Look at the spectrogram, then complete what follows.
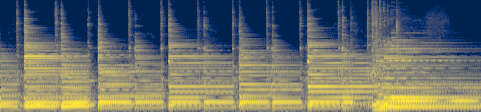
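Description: Steel-string acoustic guitar hybrid-picked: bass notes in steady eighth notes, about two a second, with melody notes on the second and third strings, moving from E minor to C about a second in. Near the end a fuller chord is played and left to ring.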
